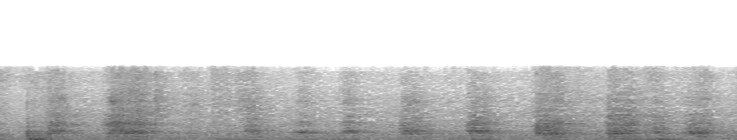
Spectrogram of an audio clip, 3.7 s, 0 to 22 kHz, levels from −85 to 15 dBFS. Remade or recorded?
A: recorded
